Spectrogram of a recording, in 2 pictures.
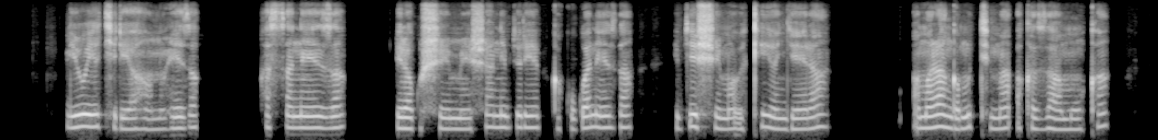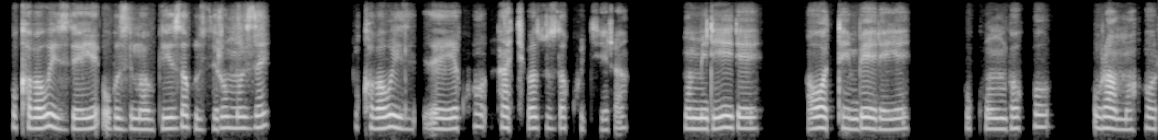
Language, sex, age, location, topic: Kinyarwanda, female, 25-35, Kigali, health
